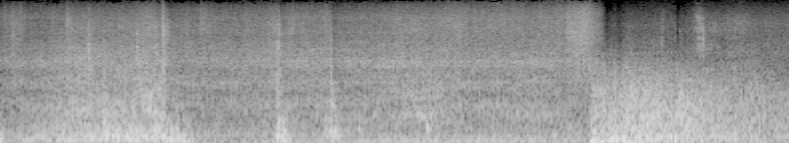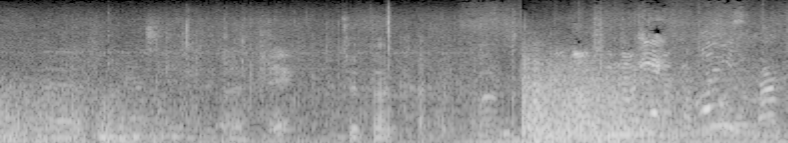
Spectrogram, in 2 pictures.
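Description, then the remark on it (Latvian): Deep, rumbling booms of distant shelling explosions roll in repeatedly, heard constantly, each blast followed by a long echoing rumble, with a faint mutter of voices and outdoor background noise in between. “Visu laiku šeit ir dzirdami sprādzienu trokšņi un tā tas izklausās.”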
